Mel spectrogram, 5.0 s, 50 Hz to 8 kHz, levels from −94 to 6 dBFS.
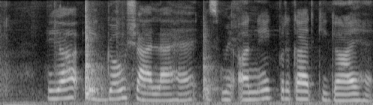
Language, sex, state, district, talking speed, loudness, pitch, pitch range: Hindi, female, Bihar, West Champaran, 120 wpm, -22 LUFS, 200 Hz, 185-230 Hz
